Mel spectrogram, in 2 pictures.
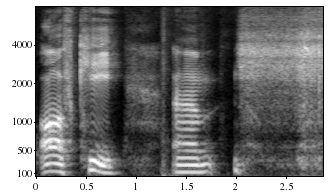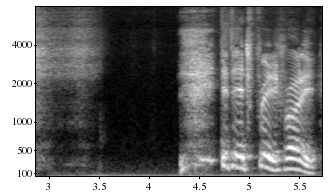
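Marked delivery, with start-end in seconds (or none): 2.0-3.5 breathy, quiet wheezing laugh; real amused laugh, nearly soundless. Real, not acted. Amused by the off-key singing. 4.3-5.7 high, amused laughing voice; laughing while talking. Real, not acted. Laughing about the off-key singing.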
